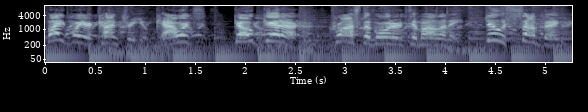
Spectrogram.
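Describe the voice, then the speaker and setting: Enraged army villain, very high strained voice, gravelly, panicky, music behind, radio drama. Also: male voice, fairly quick, sharp tone, exaggerated voice. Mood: furious. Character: enraged, panicky male military villain barking orders.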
